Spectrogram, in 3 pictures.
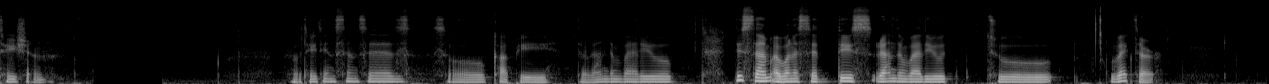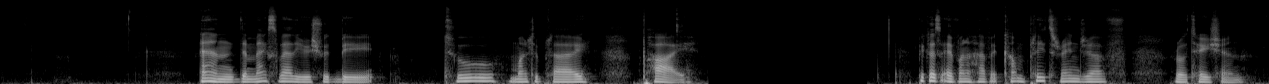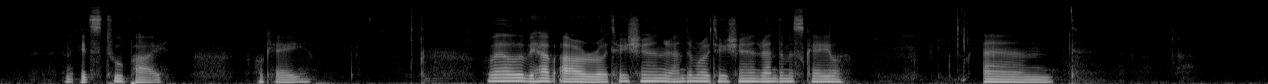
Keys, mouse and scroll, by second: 3.0-4.6 middle drag, 4.6 click, 5.1 shift+d, 6.2 scroll up 3, 6.4-9.0 middle drag, 9.0-11.6 drag, 11.6-12.4 middle drag, 12.4 drag, 13.4 click, 14.4-15.8 middle drag, 15.8-18.9 drag, 22.3-25.3 drag, 25.8-29.8 drag, 29.8 scroll down 1, 30.0-38.0 middle drag.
